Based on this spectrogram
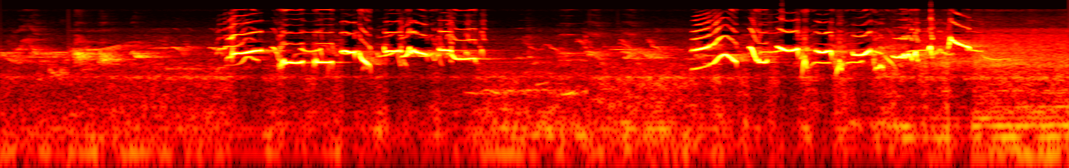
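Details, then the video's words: Oriental magpie-robin song used as a lure to set home-kept birds singing: two bursts of loud, varied whistled phrases, rapid sweeping notes rising and falling, separated by a quiet pause with faint background noise. "terapi pancingan Kacer tanpa mengenal waktu | Kacer rumahan pasti gacor"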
